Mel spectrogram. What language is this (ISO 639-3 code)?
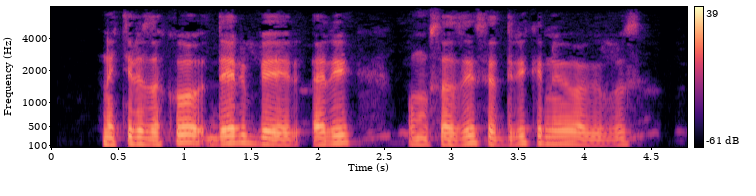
kin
